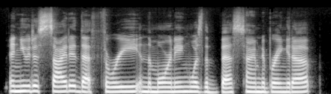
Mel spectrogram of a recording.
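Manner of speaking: plain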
